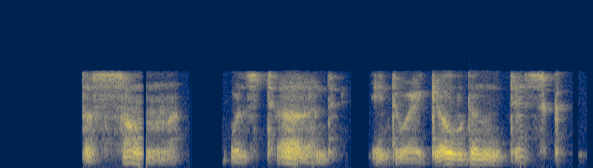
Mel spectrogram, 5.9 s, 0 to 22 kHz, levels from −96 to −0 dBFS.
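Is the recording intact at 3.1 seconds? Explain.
No. From 3.12 to 3.14 s, packet loss with pitch repetition bridges a 20 ms gap by repeating the last pitch period, leaving a briefly held, buzzy sound rather than a silent dropout.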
